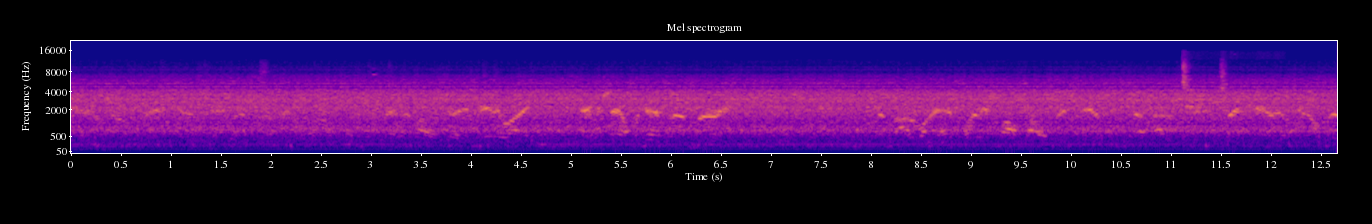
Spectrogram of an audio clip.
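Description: A radio hisses with steady static through its loudspeaker.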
